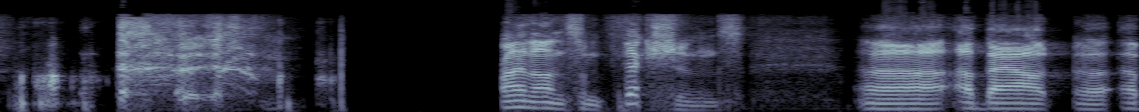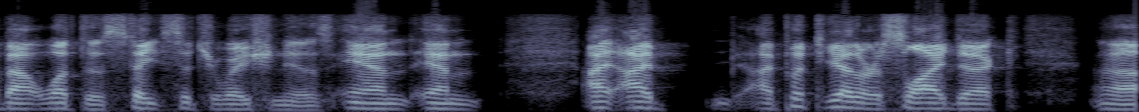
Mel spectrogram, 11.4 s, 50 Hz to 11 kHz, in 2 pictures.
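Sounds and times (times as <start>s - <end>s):
person coughing: 0.4s - 1.5s
speech: 2.5s - 11.3s.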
